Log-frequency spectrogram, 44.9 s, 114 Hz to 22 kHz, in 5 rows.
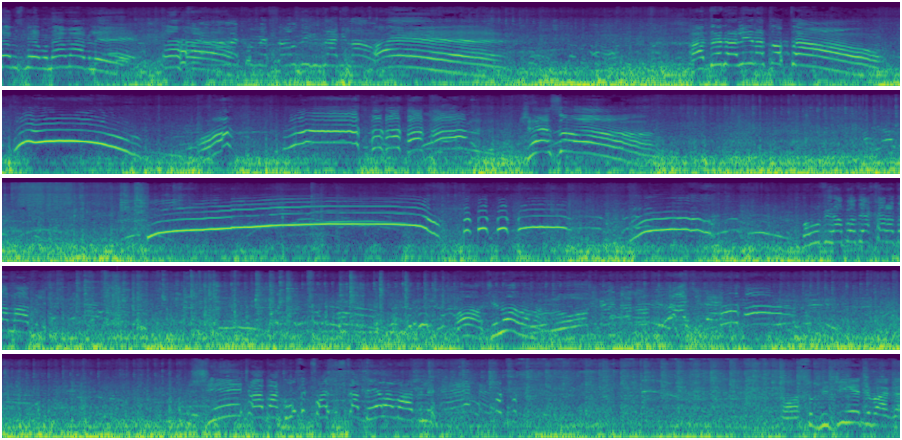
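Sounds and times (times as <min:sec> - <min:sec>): roller coaster cars rumbling: 0:00.0 - 0:44.9
riders screaming and whooping: 0:08.1 - 0:14.2, 0:18.4 - 0:26.0, 0:27.3 - 0:31.6, 0:32.8 - 0:39.4.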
